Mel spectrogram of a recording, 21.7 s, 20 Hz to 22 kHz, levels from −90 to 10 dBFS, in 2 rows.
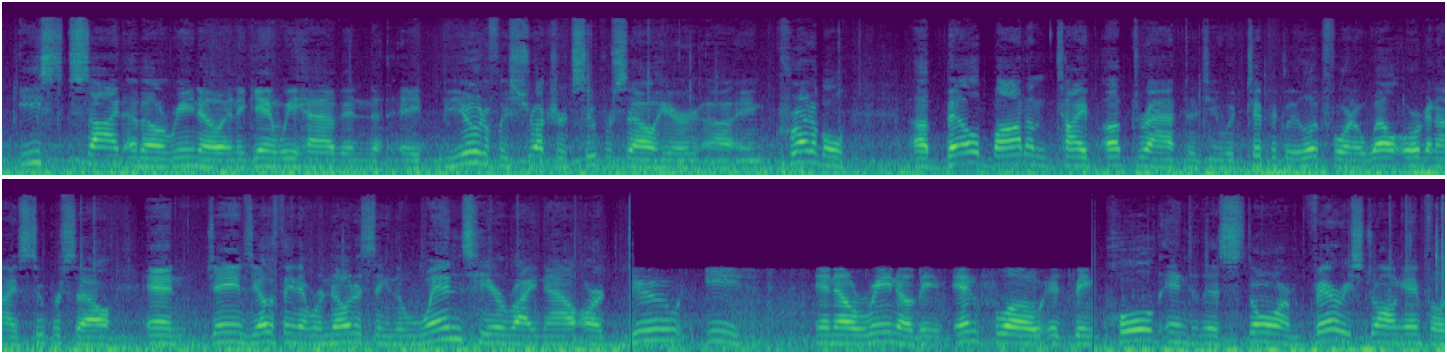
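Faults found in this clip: Input switched to a poorer device, 15.53 to 19.01 s: 20 ms dropout at switch, then dull, boxy, band-limited sound with nothing above 3 kHz. Level unchanged; faint new noise floor. Likely capture-path change to headset call profile or secondary mic.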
